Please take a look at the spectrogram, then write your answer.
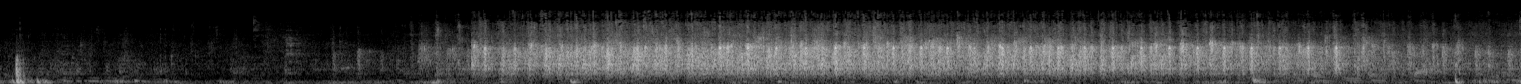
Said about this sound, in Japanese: それではこれで記者会見を終了させていただきます。どうぞもう一度拍手でお見送りいただければと思います。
